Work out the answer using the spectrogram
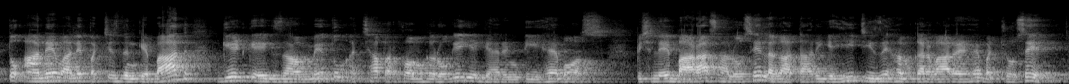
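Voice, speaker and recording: A man teaching a live exam-prep class, answering student questions in a lively, teasing way that swings from loud bursts to quiet asides. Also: mid-range voice. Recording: echoey room with long reverb.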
